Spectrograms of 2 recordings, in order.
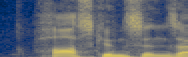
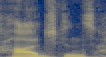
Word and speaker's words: Hoskinson: Hoskinson's. I always say it wrong, like Hodgkins. Hoskinson's. Hoskinson. You know.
